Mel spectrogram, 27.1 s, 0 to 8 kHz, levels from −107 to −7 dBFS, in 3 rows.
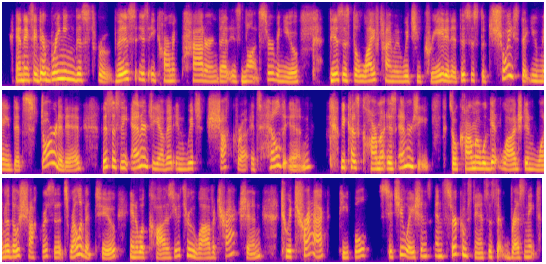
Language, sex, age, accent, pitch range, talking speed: English, female, 50-69, American, 185-240 Hz, 185 wpm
